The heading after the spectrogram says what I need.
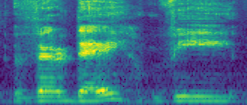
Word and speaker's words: Wrede: And then it's Wrede, because the German W has a V sound.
